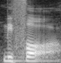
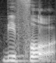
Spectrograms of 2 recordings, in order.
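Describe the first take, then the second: No difference in how they are said.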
